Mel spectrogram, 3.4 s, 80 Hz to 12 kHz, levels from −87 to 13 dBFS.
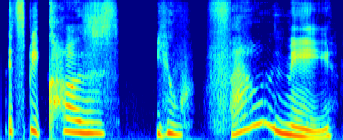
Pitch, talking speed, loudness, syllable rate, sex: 260 Hz, 70 wpm, -16 LUFS, 2.9 syllables/s, female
